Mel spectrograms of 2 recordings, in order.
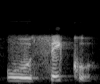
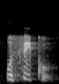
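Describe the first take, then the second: First: The name is said with all its sounds. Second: The name is said with a sound left out. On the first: The speaker calls it right. "let's say your name is Usiku" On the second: The speaker calls it wrong. "people um, delete sounds"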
